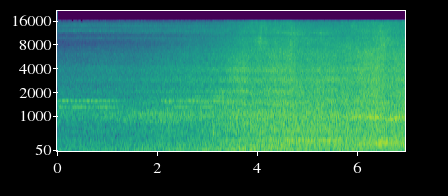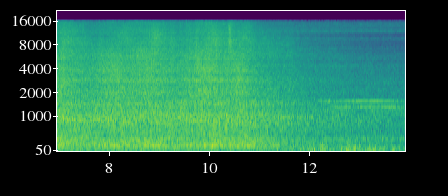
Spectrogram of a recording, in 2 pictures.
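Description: Kintetsu electric train passing through a station at speed without stopping: it builds over about two seconds, runs loud for about seven seconds with a regular clack of wheels over rail joints, then fades.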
